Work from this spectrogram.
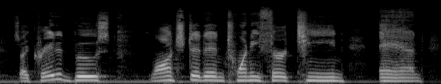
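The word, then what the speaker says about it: Buiced: brand called boost it's spelled like the word Juiced with a B so bu UI c d so I created boost launched it in 2013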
